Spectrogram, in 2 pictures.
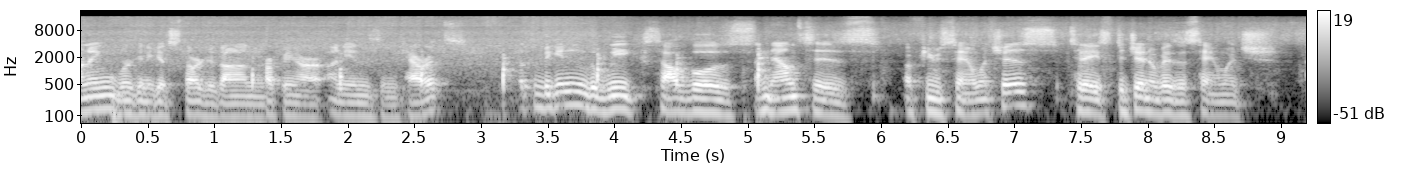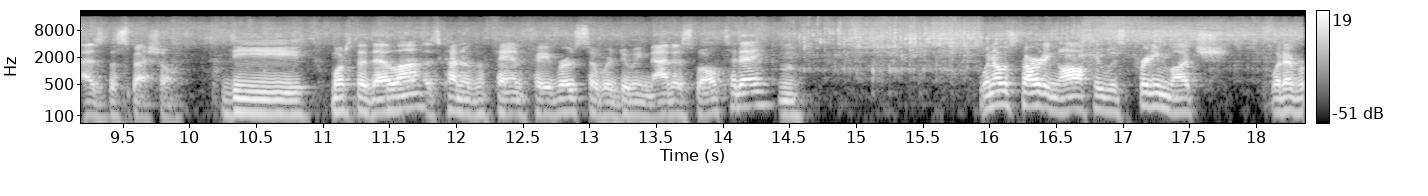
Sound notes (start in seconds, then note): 15.1 meat sizzles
